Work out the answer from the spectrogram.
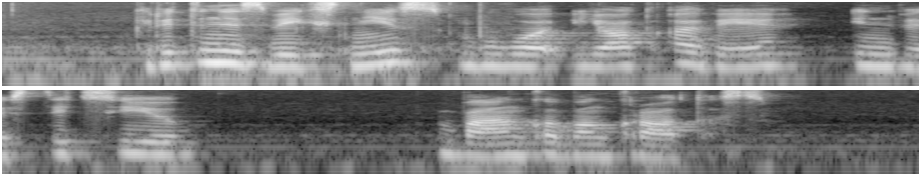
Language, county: Lithuanian, Klaipėda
